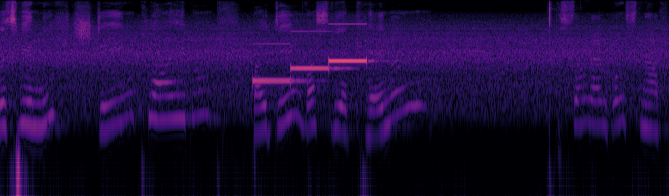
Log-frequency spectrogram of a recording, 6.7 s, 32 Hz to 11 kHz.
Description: Telephone call progress tone (North American plan), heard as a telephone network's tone, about 980, 1430, 1800 Hz, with hum and room echo. Special information tone.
